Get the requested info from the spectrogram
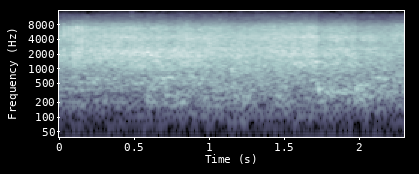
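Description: Steady rushing noise of a bulk tanker truck rolling past close by, its tyres and engine blending into one even roar without breaks.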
